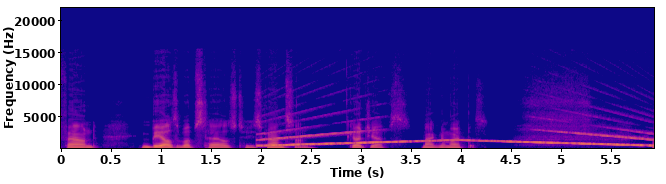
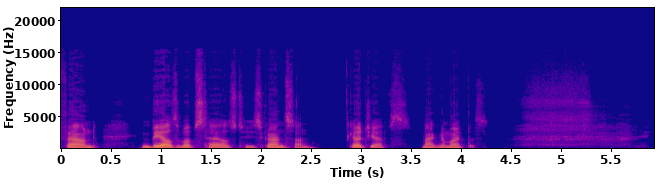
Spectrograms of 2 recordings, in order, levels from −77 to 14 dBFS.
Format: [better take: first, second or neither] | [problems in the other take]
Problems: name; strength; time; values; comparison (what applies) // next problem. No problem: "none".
second | siren; loud; from 2 s on; peak 5 dB above the speech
